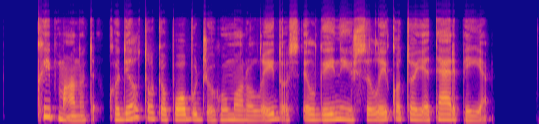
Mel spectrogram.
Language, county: Lithuanian, Kaunas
